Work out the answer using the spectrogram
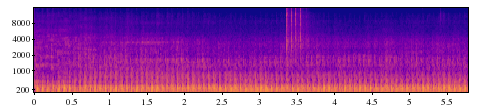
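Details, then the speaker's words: KTM Duke 390 V2 single, after tapping the stuck fuel pump back to life: steady even idle, no stalling or hunting, starts on one click; battery at 13.6 V, possibly low after repeated starts. "So far so good. Hindi na namamatay yung motor tapos one click lang andar agad."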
